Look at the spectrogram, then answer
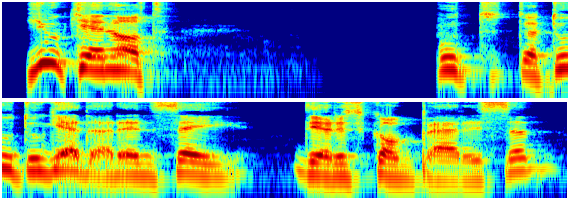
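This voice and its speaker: Gravelly, hoarse man rambling to chat. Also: on the high side, darkish tone. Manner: rambling, playful, mock-dramatic. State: hoarse, sore throat. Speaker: streamer. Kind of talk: casual livestream chat with viewers.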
